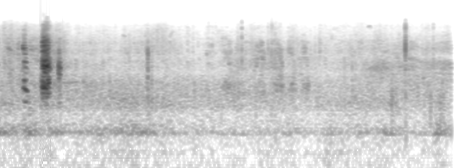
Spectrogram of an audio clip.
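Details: White-backed vulture in Kruger National Park, Southern Africa: a few harsh, rasping bursts early on, then quieter scratchy sounds over a low outdoor hiss.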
